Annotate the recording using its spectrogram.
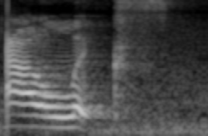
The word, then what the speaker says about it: Alex: Sometimes people think my name is Alice, and I have to be like, Alex. There's an X in this name.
